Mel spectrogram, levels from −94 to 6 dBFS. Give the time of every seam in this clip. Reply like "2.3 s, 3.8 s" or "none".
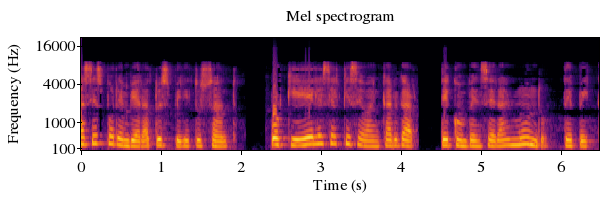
none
